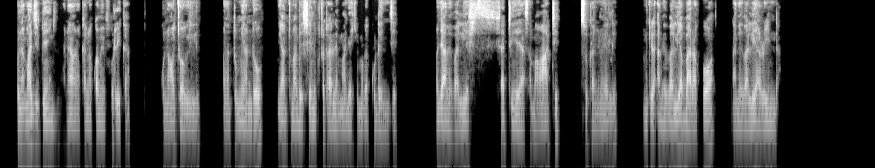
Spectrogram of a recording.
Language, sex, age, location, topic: Swahili, male, 18-24, Kisumu, health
